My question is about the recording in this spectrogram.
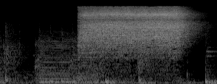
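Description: A loud, steady hiss lasting about a second, starting a little before the middle and cutting off just before the end, over background music.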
